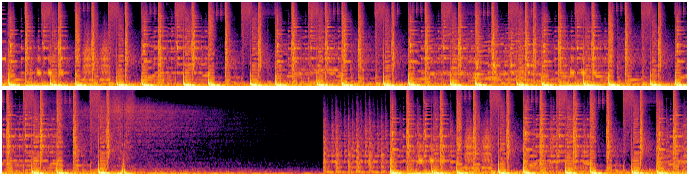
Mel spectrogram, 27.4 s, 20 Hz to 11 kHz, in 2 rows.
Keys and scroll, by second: 10.3 F9, 25.8-26.7 typing.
